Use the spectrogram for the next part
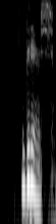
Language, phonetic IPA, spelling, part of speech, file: Russian, [ɡrʲæsʲ], грязь, noun, Ru-грязь.ogg
- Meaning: 1. dirt (uncleanliness) 2. mud 3. filth, smut, dirt, schmutz 4. pollution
